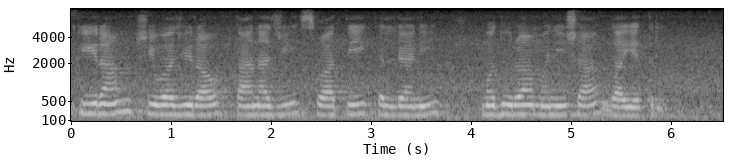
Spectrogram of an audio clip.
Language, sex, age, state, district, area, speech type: Marathi, female, 30-45, Maharashtra, Nanded, urban, spontaneous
